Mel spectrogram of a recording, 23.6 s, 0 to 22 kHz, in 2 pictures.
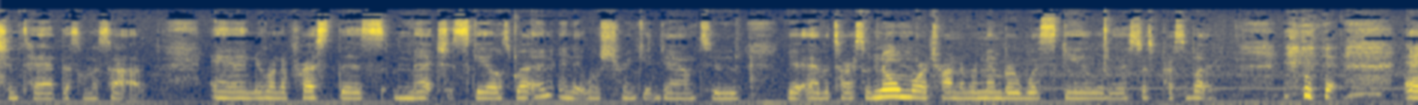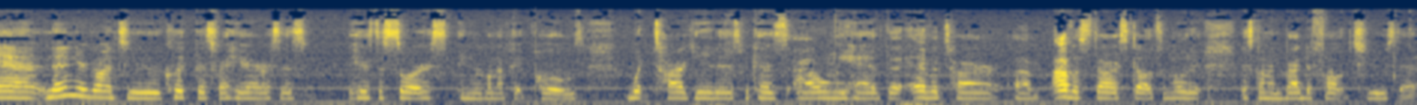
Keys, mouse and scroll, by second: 0.0-6.3 drag, 6.3 middle click, 7.7-11.4 drag, 15.4-23.6 drag.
